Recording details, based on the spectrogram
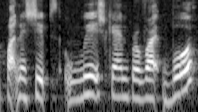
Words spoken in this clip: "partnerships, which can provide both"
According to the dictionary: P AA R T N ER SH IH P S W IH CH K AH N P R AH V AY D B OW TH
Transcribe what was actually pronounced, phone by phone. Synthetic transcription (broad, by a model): P AA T N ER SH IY P S W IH CH K AH N P R AH V AY D B OW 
